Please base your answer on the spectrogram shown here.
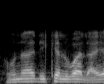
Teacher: الولاية بفتح الواو على رواية حفص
